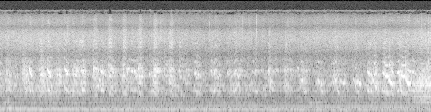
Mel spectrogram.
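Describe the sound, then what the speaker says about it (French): Mass-produced farmed turkeys gobble in a dense, continuous chorus of rapid warbling calls, many birds overlapping in a reverberant shed with a low steady hum beneath. "Ces dindes ne ressemblent plus guère à celles qui vivaient autrefois en liberté en Amérique centrale."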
